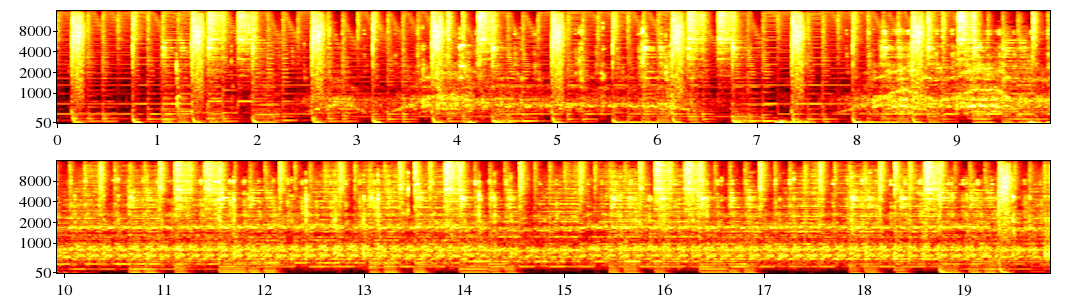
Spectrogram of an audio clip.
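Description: A sewing machine stitches fabric into a cover for a backdrop pole insert used with pipe and drape, running steadily for the full stretch with some brief knocks and handling noise early on.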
